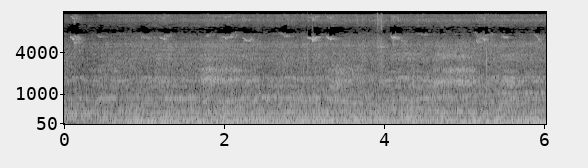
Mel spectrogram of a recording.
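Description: Star Trac stationary exercise bike being pedaled steadily at cool-down pace, a low steady whir with a faint squeak recurring about once a second.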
